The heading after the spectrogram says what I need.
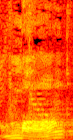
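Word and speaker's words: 獴: 我先纠正一下读音，这个字呢是三声叫蒙，而且呢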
